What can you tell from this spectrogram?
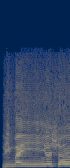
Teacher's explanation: Mesti dibaca dengung dua harakat. Masukkan dekat huruf ya tu. Limai tak nak liman yasha, salah. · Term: idgham ma'al gunnah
